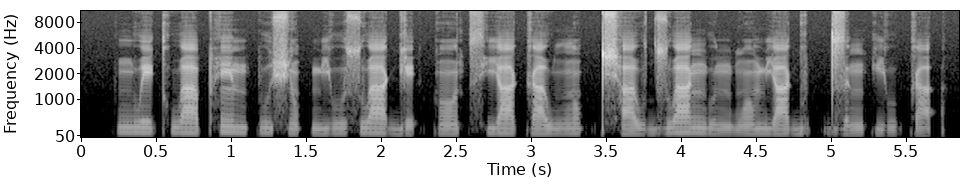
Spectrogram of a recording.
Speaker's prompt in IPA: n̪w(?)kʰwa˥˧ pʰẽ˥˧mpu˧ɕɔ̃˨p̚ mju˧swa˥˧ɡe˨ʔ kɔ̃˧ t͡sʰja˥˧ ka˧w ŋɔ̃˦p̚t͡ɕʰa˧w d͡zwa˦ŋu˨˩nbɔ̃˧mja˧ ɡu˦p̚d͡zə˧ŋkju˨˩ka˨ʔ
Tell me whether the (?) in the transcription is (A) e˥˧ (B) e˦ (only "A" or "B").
A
